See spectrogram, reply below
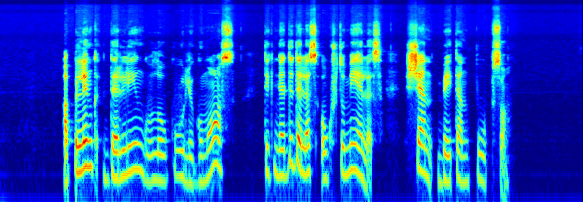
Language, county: Lithuanian, Klaipėda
